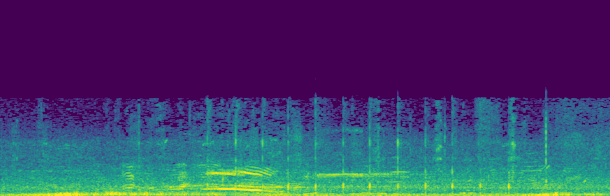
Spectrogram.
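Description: Australian rules footballers shouting calls to each other across the field, one loud call about two seconds in, over a rough low rumble. Near the middle a brief steady high tone sounds, followed by a run of light, evenly spaced ticks.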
